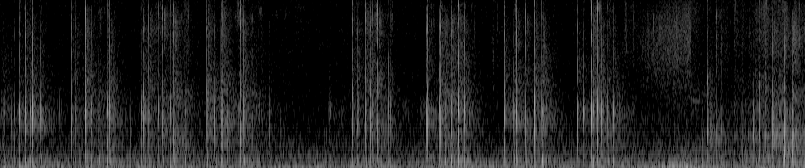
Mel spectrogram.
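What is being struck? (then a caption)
Box covered in embossed faux leather. Long nails scratch the textured front of a flat, hollow black box covered in embossed faux-crocodile leather. Quick scratchy bursts with short, dry crackles come in clusters over a low rumble.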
